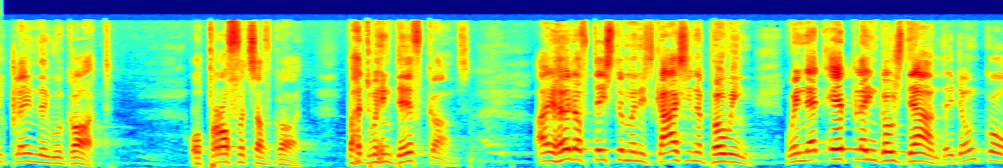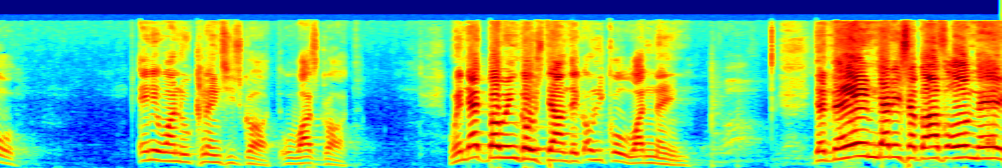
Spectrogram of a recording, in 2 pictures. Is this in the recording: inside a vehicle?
no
